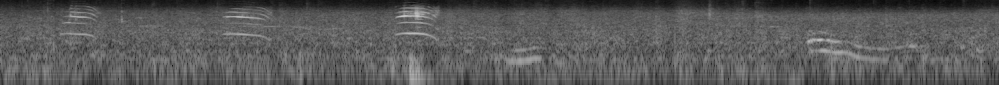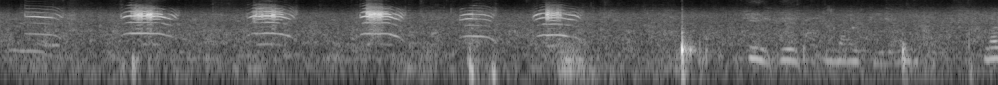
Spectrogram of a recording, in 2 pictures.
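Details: Cat in Bangladesh giving a run of thin, high, arched meows, roughly a dozen over fifteen seconds, several coming in quick pairs and growing louder midway, with faint voices and a few sharp knocks around them.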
